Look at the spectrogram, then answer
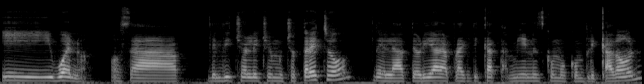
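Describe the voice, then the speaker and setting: A woman with a Mexican accent, very deep and low in pitch, animated in tone, at a moderate pace, in a very clean recording with a silent background. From Mexico. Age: 20s. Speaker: podcast host. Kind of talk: casual storytelling monologue.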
